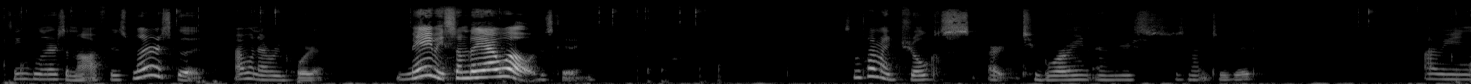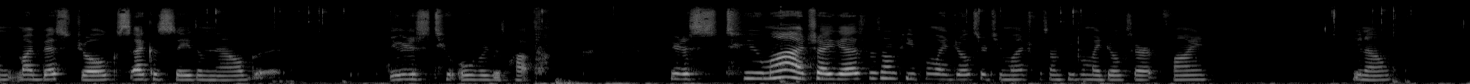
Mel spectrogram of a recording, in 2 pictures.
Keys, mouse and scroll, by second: 0.1 g, 2.0 s, 3.0 s, 5.0 g, 6.4 g, 7.1 g, 14.5 g, 17.5 s, 18.2 s, 20.9 middle click, 22.0-22.5 scroll down 1, 22.5-23.1 scroll down 1, 22.5 s, 24.7 g, 25.5 g, 28.5 g, 28.7 s.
